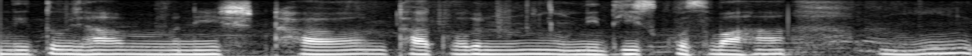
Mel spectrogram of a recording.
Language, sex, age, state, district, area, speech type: Maithili, female, 18-30, Bihar, Muzaffarpur, urban, spontaneous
